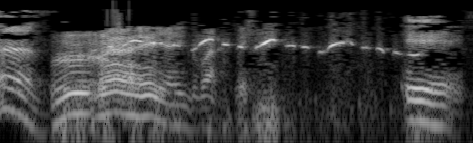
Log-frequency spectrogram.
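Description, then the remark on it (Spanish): A person whistles a short, wavering tune for about two seconds, framed by drawn-out voiced sounds like a moan or hum before and after. “O sea, no digo que usted le diga hola, no, pero tosa, sí, sí, sí, hay que tosar. Silbe, o algo, no sé.”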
